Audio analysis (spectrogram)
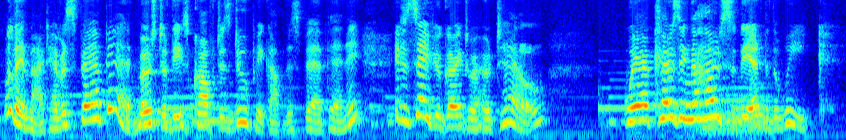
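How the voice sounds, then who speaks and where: A woman playing a brisk, upper-class lady. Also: medium pitch, sing-song, lightly acted. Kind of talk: radio drama acting. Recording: radio drama with music behind.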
